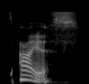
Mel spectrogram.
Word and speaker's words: Kyuss: Kiss. Kiss. Spawn of Kiss. I think that's how you pronounce it. Caius. Sorry, spawn of Caius, according to Google pronunciations.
